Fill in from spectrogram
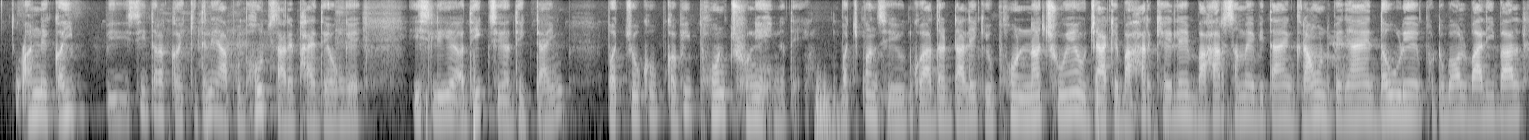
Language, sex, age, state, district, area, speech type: Hindi, male, 18-30, Uttar Pradesh, Ghazipur, rural, spontaneous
